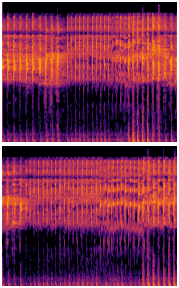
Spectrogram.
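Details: Lovebird call, a lure recording of ngetik calling that runs into a long ngekek trill: dense, high, chattering trill held throughout, with rapid ticking pulses about four per second underneath.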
